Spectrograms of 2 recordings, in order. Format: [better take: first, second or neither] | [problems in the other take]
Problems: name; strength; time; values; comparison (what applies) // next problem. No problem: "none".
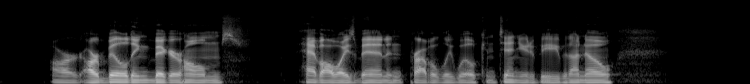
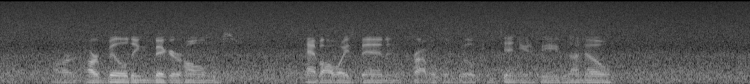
first | hiss; loud; throughout; 4 dB below the speech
